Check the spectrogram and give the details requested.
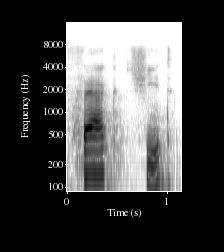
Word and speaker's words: fact sheet: You have to say fact with a trap, fact, and then sheet with a very long and tense E. Fact sheet.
